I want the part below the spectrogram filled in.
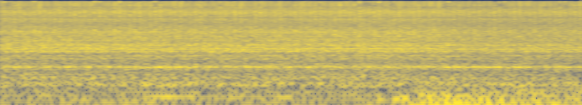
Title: proton exora cps rattling noise. Please suggest how to fix?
